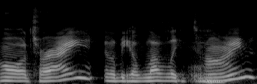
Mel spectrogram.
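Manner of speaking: put-on Australian accent. Replying to the other speaker while both use total Aussie accents. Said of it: "speaking uh, with, with total Aussie accents".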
